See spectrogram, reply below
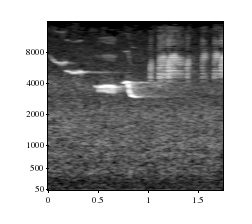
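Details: Singing male Blue-and-white flycatcher, recorded 5 May 2022 while performing for around fifteen minutes before several photographers: high descending whistles, then a held pure note that breaks sharply downward, followed by soft distant chirps.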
